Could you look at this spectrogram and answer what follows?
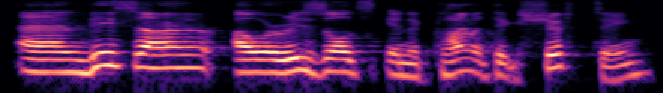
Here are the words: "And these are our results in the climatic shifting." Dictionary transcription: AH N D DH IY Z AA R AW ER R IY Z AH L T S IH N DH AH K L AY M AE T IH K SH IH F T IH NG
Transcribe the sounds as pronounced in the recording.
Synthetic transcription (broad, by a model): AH N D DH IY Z AA R AW ER R IY Z AH L T S IH N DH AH K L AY M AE T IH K SH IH F T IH NG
